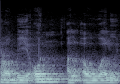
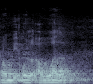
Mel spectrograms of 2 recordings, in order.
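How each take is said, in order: First: The article and final vowel are fully pronounced. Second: The article and final vowel are dropped. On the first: The speaker calls it right. "Kalau bahasa Arabnya" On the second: The speaker calls it wrong. "orang Indonesia pengen gampang saja"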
